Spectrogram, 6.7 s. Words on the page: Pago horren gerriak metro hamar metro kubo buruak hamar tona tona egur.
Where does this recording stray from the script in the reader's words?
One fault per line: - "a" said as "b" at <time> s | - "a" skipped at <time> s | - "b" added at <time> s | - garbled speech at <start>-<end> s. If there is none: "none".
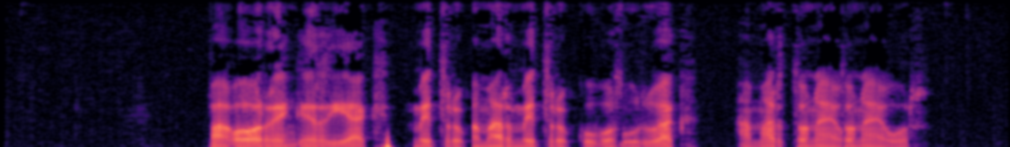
none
